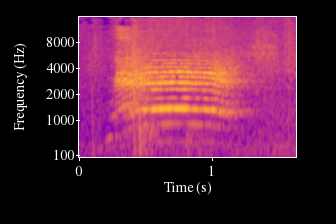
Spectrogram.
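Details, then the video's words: Angora goat being loaded up on shearing day gives one strong, steady, nasal bleat lasting under a second, rich in harmonics and slightly falling at the end. "Shearing Day for the Angora Goats"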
